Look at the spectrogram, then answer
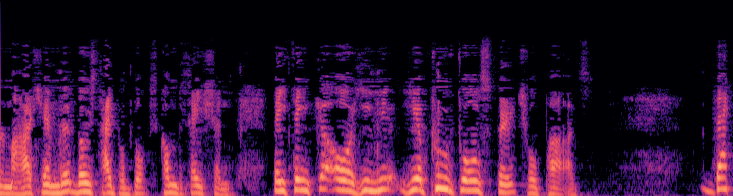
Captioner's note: conversation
